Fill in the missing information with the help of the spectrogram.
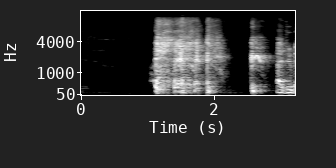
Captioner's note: coughs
